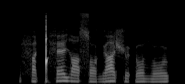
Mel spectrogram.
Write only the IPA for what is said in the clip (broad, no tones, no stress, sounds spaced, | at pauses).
f a ǃʰ ɛ j ɛ sˤ ɵ ɡ a ʃ ɵ ʔ ʉ ðˤ u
